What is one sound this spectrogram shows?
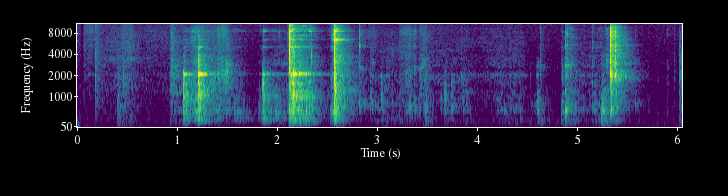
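A metal tube clinks against a steel vise.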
